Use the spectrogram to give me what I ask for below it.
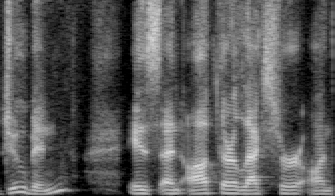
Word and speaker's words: Dziuban: Dziuban, pronounced Dziuban, is an author, lecturer on spirituality and consciousness.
